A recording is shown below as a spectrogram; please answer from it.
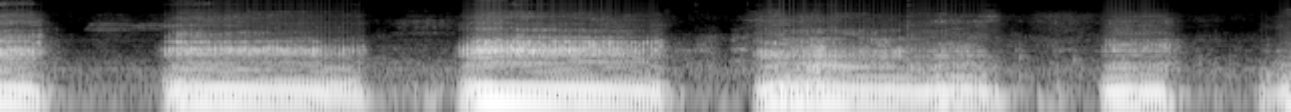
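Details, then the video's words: Rottweilers June and Kenai wrestling in play on a homestead, trading throaty roaring growls, four heavy bursts about a second long with brief pauses, low and rich in overtones. "Rottweiler WWE SMACKDOWN! (June Vs Kenai)"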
